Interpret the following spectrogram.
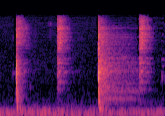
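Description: Metronome clicking a steady beat, about two clicks a second, alternating stronger and weaker.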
